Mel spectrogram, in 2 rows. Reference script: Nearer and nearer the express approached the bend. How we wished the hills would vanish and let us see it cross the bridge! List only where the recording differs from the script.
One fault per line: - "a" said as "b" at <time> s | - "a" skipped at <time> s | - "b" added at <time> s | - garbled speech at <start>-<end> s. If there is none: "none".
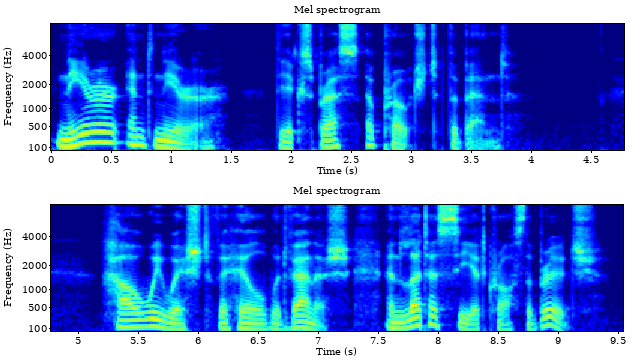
- "hills" said as "hill" at 6.2 s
